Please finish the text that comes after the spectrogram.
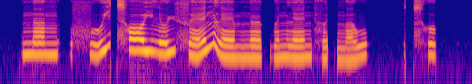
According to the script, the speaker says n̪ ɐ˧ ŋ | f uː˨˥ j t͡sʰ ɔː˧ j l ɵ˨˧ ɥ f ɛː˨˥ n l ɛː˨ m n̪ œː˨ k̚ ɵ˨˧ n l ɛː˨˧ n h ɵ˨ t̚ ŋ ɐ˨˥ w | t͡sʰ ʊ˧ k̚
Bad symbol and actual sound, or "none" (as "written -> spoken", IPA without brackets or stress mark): none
